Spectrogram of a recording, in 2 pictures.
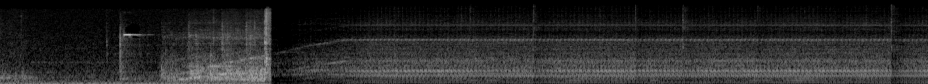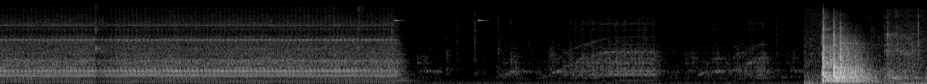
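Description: A sewing machine stitches a half-centimetre seam on wrap pants in a steady, close mechanical whir for about ten seconds. Brief handling noises come before and after the run.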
